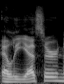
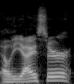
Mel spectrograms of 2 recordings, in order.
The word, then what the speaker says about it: Eliezer: It's pronounced Eliezer, not Eliezer.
